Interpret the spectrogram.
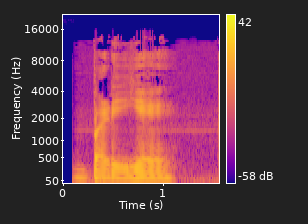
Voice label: "baree ye", Urdu

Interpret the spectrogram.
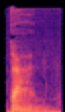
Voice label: "dan" egg, mandarin

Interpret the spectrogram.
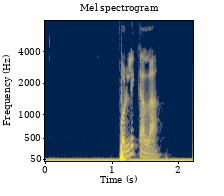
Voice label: "poli kala", greek

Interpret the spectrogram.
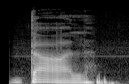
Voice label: "daal", urdu

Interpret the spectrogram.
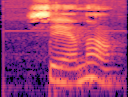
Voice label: "tjena", swedish

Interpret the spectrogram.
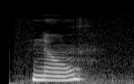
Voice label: Nine, hindi

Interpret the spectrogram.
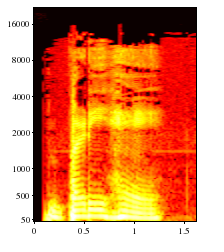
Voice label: "baree he", urdu

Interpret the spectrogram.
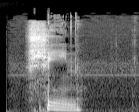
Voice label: "sheen", urdu

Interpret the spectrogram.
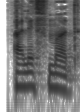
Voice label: "alif madd", urdu

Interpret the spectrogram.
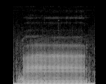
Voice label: "ma" mother, mandarin

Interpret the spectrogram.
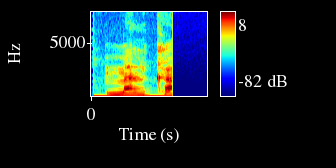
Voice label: "queen", Hebrew

